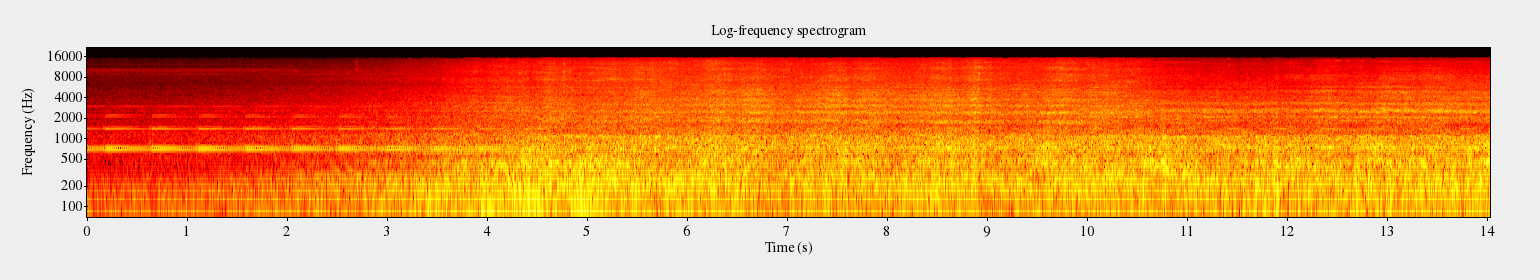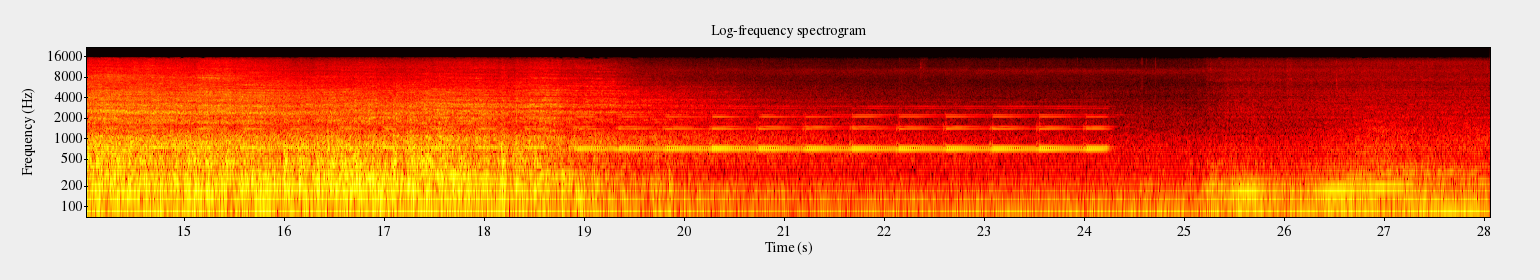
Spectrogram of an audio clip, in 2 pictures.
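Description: Level crossing warning bell ringing a repeating two-tone ding, about two strikes a second. A Taiwan Railways Chu-Kuang Express passenger train then passes over the crossing, its wheel and carriage noise covering the bell for about fifteen seconds. The bell is heard again as the train clears, stops a few seconds later, and a car engine revs low as the car drives off near the end.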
